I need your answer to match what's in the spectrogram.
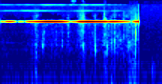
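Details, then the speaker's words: Shadow (beam) detector set up with a green laser keeps beeping, a steady high-pitched tone, and shows no blue light; waving an arm through the beam triggers nothing, so it is sounding without registering the light. "it's not working at all it just keeps going off nothing nothing happens when i wave my arm in front of it"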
